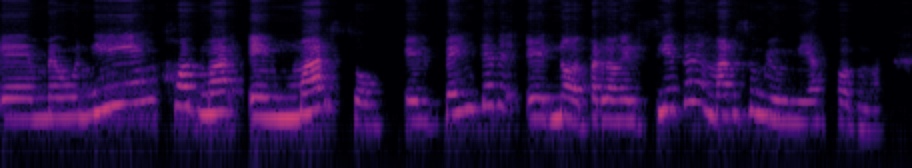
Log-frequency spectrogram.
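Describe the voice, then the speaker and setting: In a raised, projected voice, a woman speaks at a high pitch with a bright, sharp tone, very wide pitch swings, and a fairly slow pace. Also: hardly any pauses. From Mexico, Campeche. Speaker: affiliate marketer. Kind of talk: interview.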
